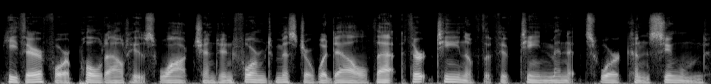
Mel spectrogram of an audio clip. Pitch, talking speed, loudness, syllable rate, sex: 95 Hz, 150 wpm, -19 LUFS, 4.6 syllables/s, male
